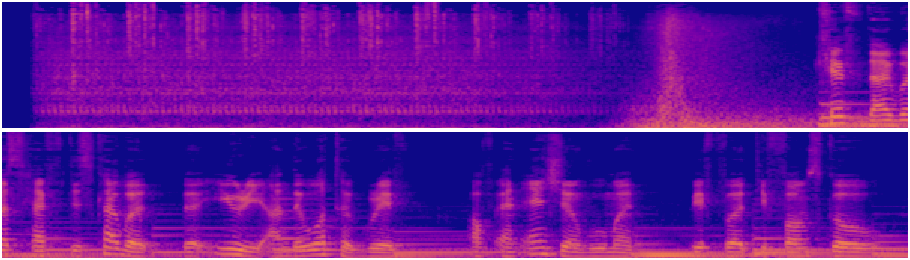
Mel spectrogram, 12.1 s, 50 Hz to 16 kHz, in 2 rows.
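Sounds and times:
mechanical ticking: 0.2 - 4.1.

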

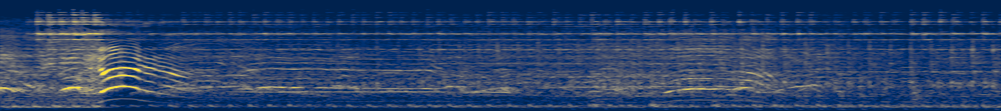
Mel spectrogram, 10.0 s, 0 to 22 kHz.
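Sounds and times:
bells ringing: 0.0 - 10.0
crowd noise: 0.0 - 10.0.

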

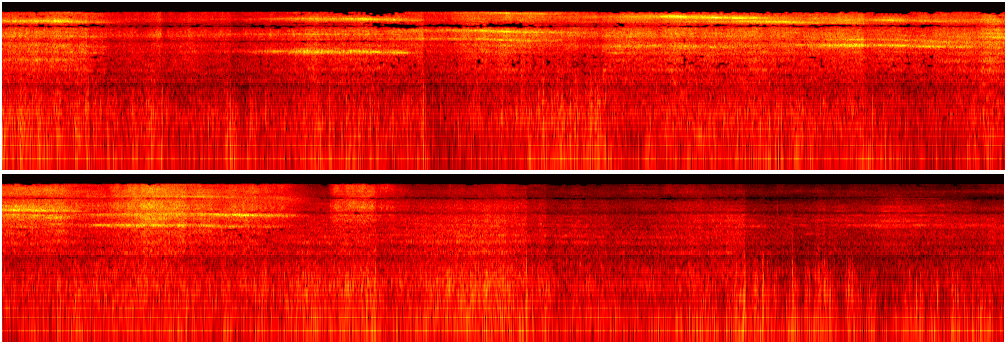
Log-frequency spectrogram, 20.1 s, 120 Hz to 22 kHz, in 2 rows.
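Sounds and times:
train wheels rumbling on rails: 0.0 - 20.0
high-pitched wheel squeal: 2.2 - 13.8, 17.3 - 19.9.

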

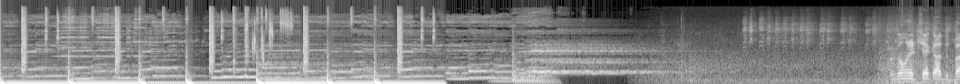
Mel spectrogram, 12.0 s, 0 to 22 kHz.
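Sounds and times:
music track: 0.0 - 8.2
faint outdoor ambience: 5.6 - 12.0
birds chirping: 8.2 - 12.0.

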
